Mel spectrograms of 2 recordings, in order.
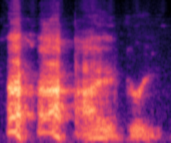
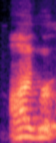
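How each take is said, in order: First: Slow, laughing reread of "I agree". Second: Said in the usual way. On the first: Real, not acted. Laughing as she rereads the viewer's "I agree". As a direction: chuckle through "I agree", drawn out.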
